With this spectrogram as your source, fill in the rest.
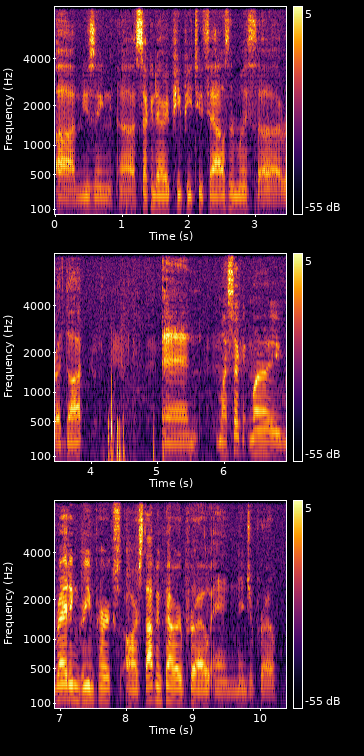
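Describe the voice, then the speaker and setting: The speech moves at a fairly slow pace with fairly even intonation. Noticeable background noise is present. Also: man, medium pitch for a man. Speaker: gaming commentator. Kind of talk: gameplay commentary. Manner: hesitant, many fillers.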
